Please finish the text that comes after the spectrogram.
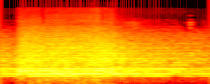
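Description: A steam locomotive whistle in a train video game gives one loud, sustained, steady blast of layered tones that carries unbroken for well over a second before easing off.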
